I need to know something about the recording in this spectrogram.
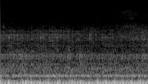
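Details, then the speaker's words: Classic car, automatic, just restarted after possible flooding, new exhaust back box: low, even burble with steady exhaust pulse, no knocks or ticks; ticking over nicely, sounds healthy. "okay took a little bit then but probably flooded it so we're up there ticking over nicely"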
